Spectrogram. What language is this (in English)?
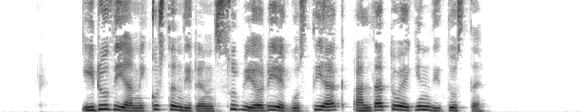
Basque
